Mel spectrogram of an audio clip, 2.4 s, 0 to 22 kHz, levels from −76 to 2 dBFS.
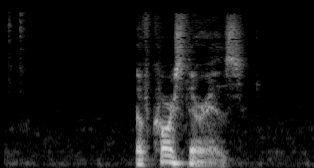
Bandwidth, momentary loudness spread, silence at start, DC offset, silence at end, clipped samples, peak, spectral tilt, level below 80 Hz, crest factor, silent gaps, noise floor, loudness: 16.5 kHz; 12 LU; 1 s; under 0.1%; 0.55 s; under 0.1%; -4 dBFS; -5 dB/octave; -50 dBFS; 20 dB; none; -60 dBFS; -21 LUFS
